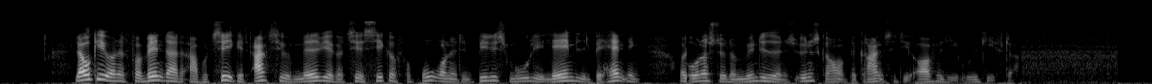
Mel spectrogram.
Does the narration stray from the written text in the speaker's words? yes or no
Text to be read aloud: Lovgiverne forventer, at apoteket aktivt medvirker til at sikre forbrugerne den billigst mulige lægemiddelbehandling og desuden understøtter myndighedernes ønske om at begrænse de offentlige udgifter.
yes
